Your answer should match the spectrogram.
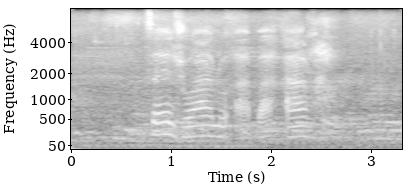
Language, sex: Southern Sotho, female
